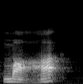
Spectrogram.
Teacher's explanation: third tone ma 2-1-3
